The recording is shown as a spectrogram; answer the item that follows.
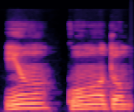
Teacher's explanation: اخفا کریں گے، نون ساکن کے بعد کاف ہے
